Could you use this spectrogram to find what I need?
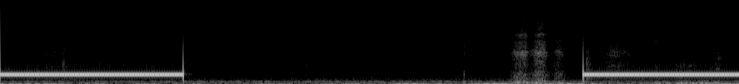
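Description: Ringback tone of an outgoing phone call ringing unanswered: a steady, loud electronic tone stops, a quiet gap of about four seconds passes with a brief rustle, then the tone returns.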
